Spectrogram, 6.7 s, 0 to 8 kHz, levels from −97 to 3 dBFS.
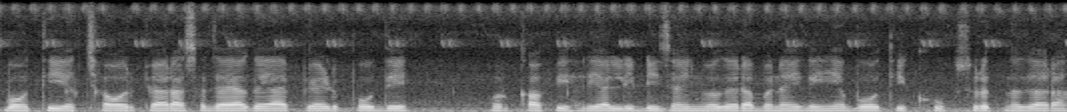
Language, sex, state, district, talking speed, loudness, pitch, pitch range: Hindi, male, Rajasthan, Bikaner, 205 wpm, -17 LUFS, 135 Hz, 135-140 Hz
